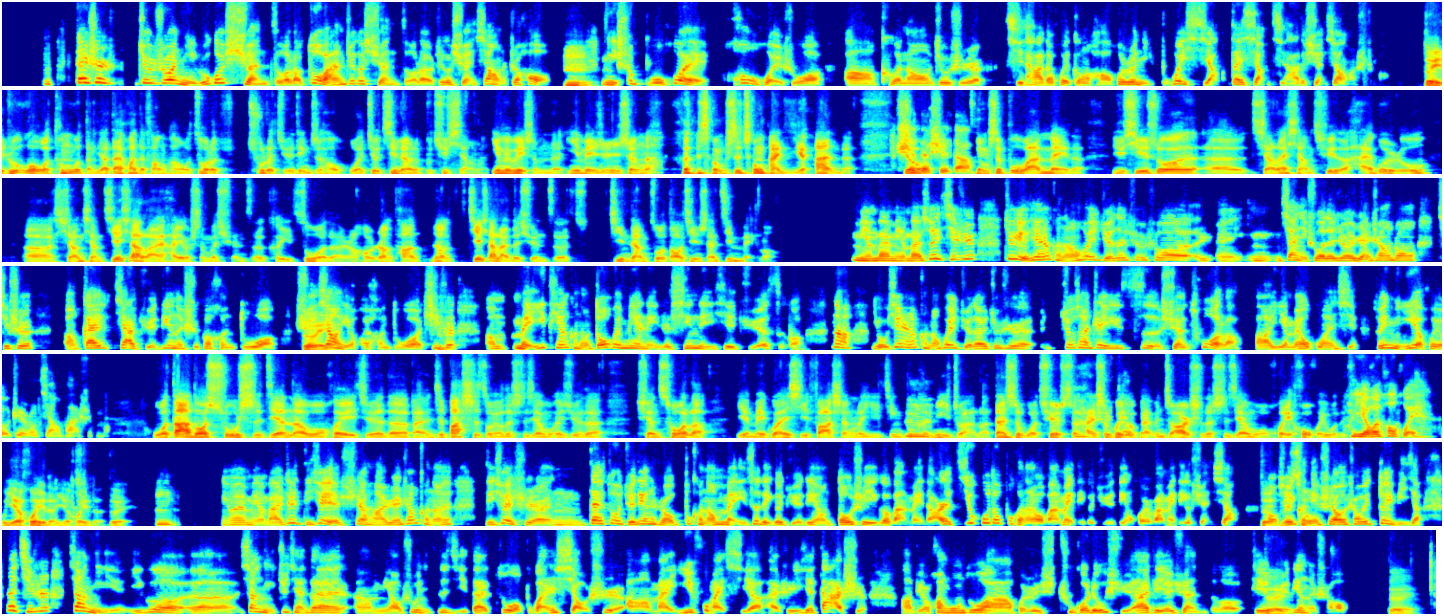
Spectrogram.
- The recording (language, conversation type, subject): Chinese, podcast, 选项太多时，你一般怎么快速做决定？
- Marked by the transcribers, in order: other background noise; laughing while speaking: "总是充满遗憾的"; tapping; laughing while speaking: "也会后悔"; swallow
